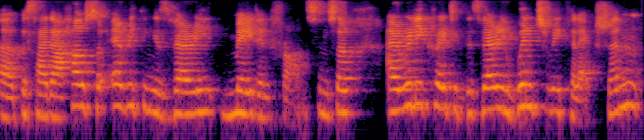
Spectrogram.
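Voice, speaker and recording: Room echo is audible around this woman. Her pitch varies in an ordinary way. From England, English countryside. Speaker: fragrance brand founder. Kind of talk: product presentation on video call. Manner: animated.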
